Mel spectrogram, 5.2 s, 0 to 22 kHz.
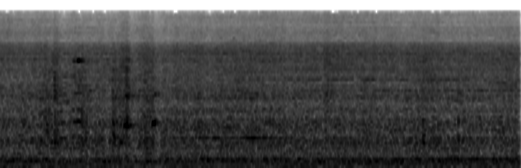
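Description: Cat 320D excavator's diesel engine running steadily, a low even drone, with a few faint metallic clanks about a second in.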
